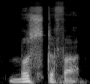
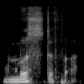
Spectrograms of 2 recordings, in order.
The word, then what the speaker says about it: Mustafa: we're going to have mustafa not mustafa he said it's mustafa um say it right he made a big deal about that on talking raw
